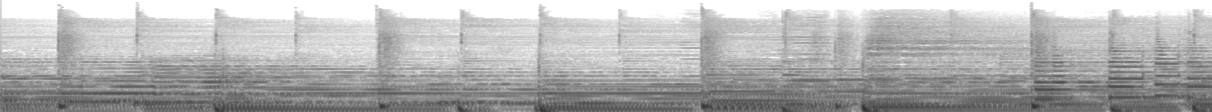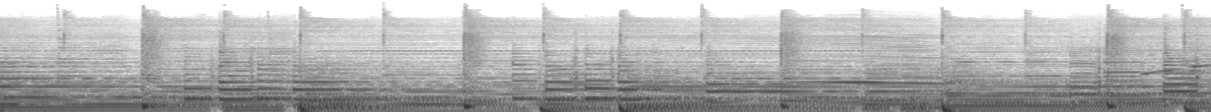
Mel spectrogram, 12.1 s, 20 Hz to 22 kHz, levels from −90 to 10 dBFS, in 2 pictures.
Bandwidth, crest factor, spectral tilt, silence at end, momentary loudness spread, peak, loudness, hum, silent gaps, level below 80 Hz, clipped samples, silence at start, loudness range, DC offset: 16.5 kHz; 16 dB; -6.5 dB/octave; 0 s; 5 LU; -6 dBFS; -23 LUFS; none; none; -32 dBFS; under 0.1%; 0 s; 2 LU; under 0.1%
